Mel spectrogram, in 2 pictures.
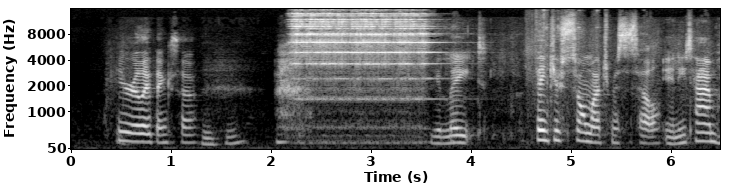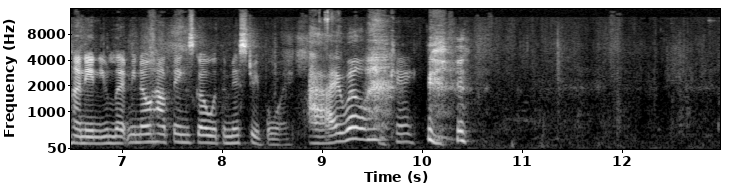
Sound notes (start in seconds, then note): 2.1 bell rings; 10.0 both chuckle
